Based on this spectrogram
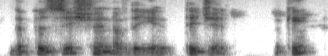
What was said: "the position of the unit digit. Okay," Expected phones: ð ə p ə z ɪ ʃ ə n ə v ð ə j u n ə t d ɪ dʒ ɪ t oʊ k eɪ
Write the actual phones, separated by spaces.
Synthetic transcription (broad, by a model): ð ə p ə z ɪ ʃ ə n ə v ð ə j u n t d ɪ dʒ ɪ t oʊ k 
